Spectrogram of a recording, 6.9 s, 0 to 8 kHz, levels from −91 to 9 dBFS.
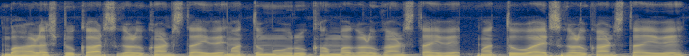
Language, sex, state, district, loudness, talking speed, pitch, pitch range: Kannada, female, Karnataka, Bidar, -16 LUFS, 130 wpm, 100 Hz, 95-100 Hz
